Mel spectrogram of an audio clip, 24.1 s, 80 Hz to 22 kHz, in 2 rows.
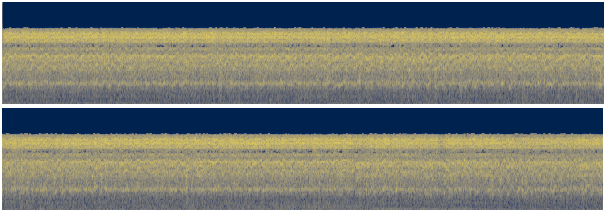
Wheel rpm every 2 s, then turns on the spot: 230, 230, 240, 240, 240, 230, 230, 230, 230, 230, 220, 210.
none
